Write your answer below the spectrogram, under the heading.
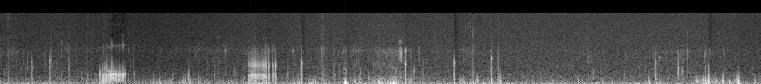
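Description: Low gurgling and rumbling bowel sounds with scattered pops, a normal hungry stomach growling.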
